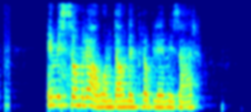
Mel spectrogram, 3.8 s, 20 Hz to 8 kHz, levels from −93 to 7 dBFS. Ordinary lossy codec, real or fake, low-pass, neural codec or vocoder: MP3, 64 kbps; real; 7.2 kHz; none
